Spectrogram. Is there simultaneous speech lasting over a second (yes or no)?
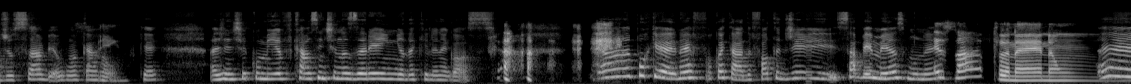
no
